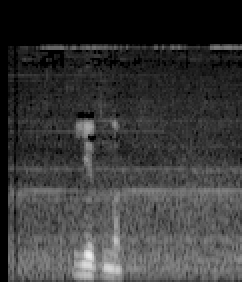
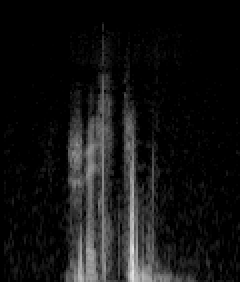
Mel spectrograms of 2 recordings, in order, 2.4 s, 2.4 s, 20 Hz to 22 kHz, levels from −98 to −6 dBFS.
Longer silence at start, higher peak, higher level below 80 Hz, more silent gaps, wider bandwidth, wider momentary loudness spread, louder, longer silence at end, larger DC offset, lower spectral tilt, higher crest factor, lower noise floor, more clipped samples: about the same, 0.7 s vs 0.7 s; about the same, -6 dBFS vs -4 dBFS; second, -74 dBFS vs -48 dBFS; neither; first, 12 kHz vs 7.4 kHz; first, 25 LU vs 16 LU; first, -25 LUFS vs -29 LUFS; second, 0 s vs 0.9 s; neither; second, -6 dB/octave vs -9 dB/octave; second, 22 dB vs 30 dB; second, -49 dBFS vs -79 dBFS; neither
